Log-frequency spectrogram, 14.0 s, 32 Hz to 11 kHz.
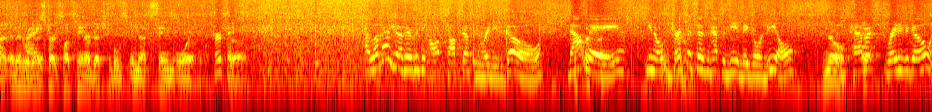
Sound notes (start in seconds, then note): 4.3 sizzling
